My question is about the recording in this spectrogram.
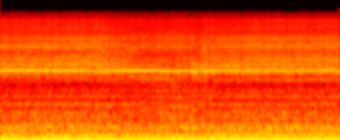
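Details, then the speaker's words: Toyota Hilux diesel drag build, first start after fitting new valve springs, valve stem seals and retainers and a custom cold air intake through the headlight: steady idle with loud rushing intake hiss and faint whistle. "Sounds like it's going to suck the earth in."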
